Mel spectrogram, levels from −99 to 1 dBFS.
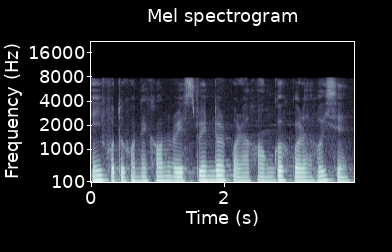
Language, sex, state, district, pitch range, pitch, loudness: Assamese, male, Assam, Sonitpur, 115-130 Hz, 120 Hz, -16 LUFS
